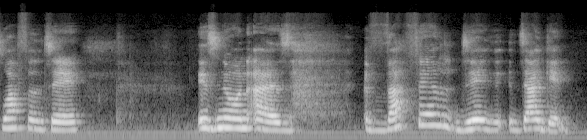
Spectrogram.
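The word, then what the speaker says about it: Våffeldagen: In Sweden, this Waffle Day is known as Waffeldagen. Waffeldagen. I think I did a good job with that pronunciation, which sounded a lot like Varfrudagen, which is Our Lady Day, a day that celebrated the Virgin Mary's conception.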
